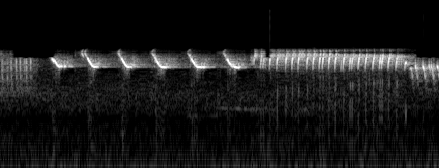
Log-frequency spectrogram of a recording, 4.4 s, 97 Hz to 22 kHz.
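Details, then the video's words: Canary training song: six clear descending whistled notes spaced about every 0.35 seconds, then a rapid continuous high trill. "Canary Training Record N°10"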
